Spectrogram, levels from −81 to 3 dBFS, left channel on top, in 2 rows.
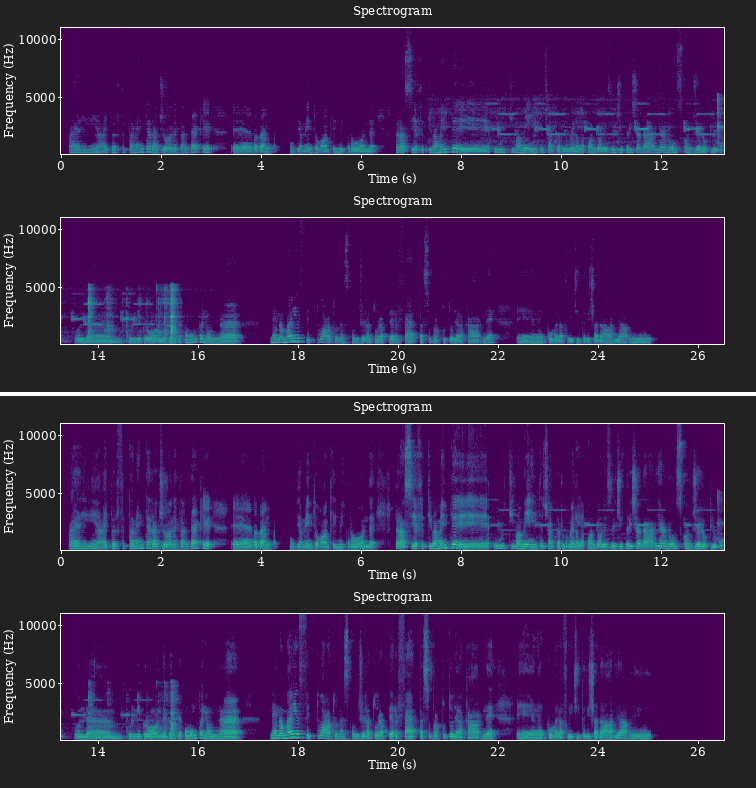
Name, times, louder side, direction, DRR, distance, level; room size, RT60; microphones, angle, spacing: voice 1, 0.2-16.9 17.5-25.1, right 5 dB, 85° right, 0.4 m, -33 dB
Doorbell, 7.3-16.3, left 6 dB, 55° left, 0.9 m, -43 dB
7.5 x 6.8 x 2.7 m
head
